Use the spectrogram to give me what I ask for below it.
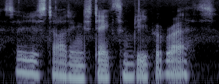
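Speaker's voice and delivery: unhurried meditation voice with long pauses; guided meditation. Real, not acted. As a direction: guide them gently into the breath, leaving space between phrases. Leads a morning meditation.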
